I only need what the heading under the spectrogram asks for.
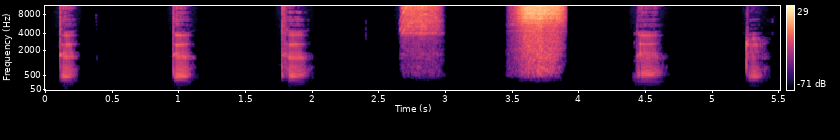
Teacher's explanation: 모두 다 혀끝과 치아 또는 치아 골격 사이에서 발음이 된다는 사실을 확인할 수가 있습니다. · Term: 치조음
